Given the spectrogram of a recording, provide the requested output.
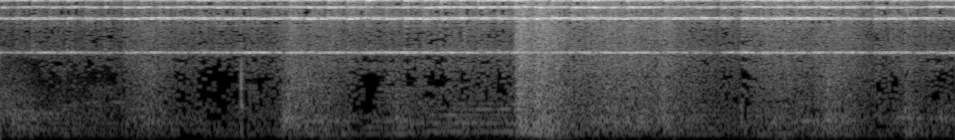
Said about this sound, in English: Shyamaldas's oldest son is praying inside. Hindu people ring a bell to tell their deities they've arrived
